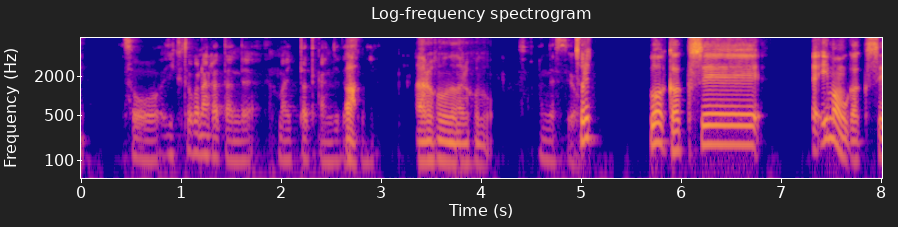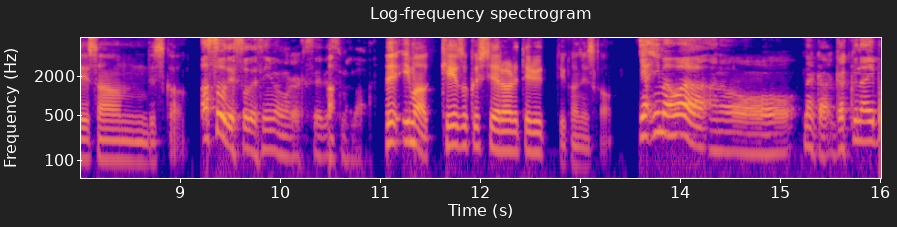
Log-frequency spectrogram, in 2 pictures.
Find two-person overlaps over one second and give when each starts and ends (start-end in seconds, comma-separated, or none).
none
